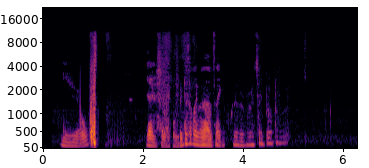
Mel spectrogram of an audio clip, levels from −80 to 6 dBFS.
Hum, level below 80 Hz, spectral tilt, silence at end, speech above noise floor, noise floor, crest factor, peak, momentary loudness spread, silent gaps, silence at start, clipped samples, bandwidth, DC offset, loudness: none; -56 dBFS; -6 dB/octave; 1.4 s; 39 dB; -68 dBFS; 28 dB; -4 dBFS; 18 LU; none; 0.35 s; under 0.1%; 11.5 kHz; under 0.1%; -30 LUFS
